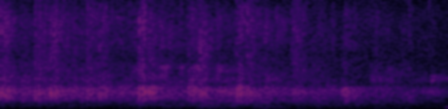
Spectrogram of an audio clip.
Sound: applause

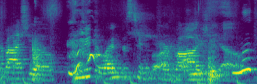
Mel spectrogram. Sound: laughs

